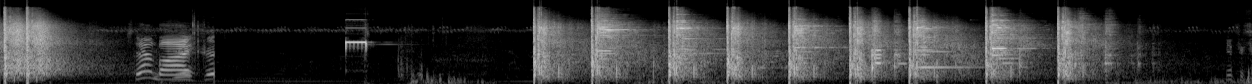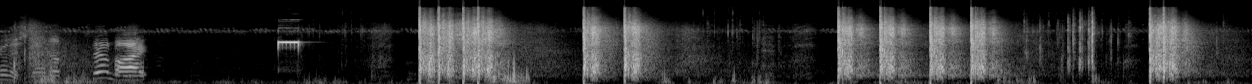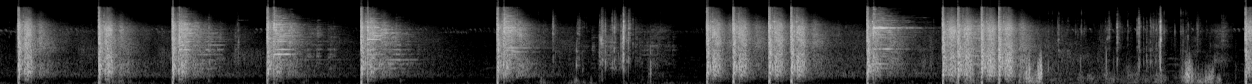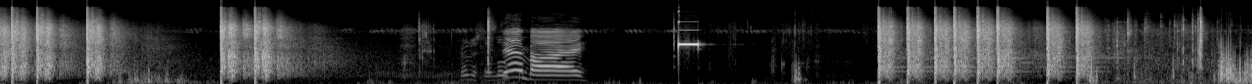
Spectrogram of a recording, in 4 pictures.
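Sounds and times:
rapid pistol fire: 0:00.0 - 0:00.8, 0:05.3 - 0:11.0, 0:16.7 - 0:17.8, 0:18.4 - 0:19.2, 0:20.9 - 0:22.7, 0:24.0 - 0:24.6, 0:25.2 - 0:27.1, 0:32.1 - 0:35.4, 0:37.5 - 0:38.9, 0:39.8 - 0:40.8, 0:46.3 - 0:48.6
bullets ringing off steel targets: 0:05.9 - 0:11.3, 0:33.7 - 0:34.4.

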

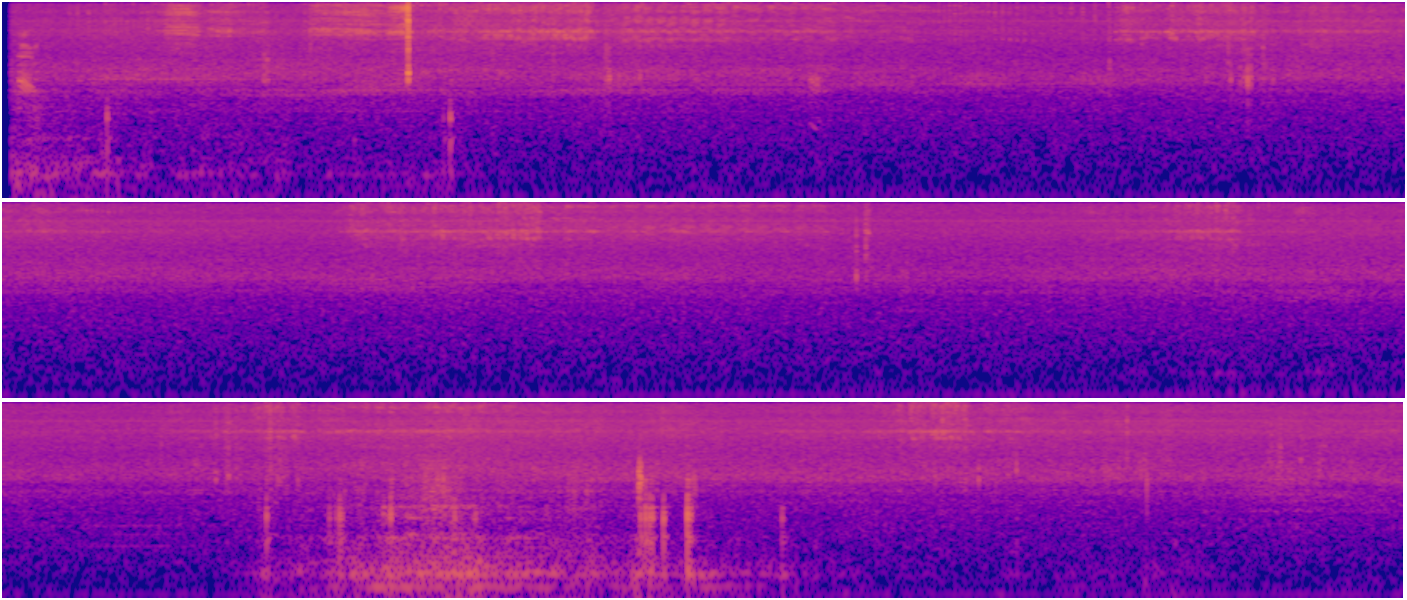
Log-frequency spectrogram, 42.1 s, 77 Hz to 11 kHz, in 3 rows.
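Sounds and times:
faint high insect chirring: 0:00.1 - 0:42.0
faint outdoor hiss: 0:00.1 - 0:42.0.

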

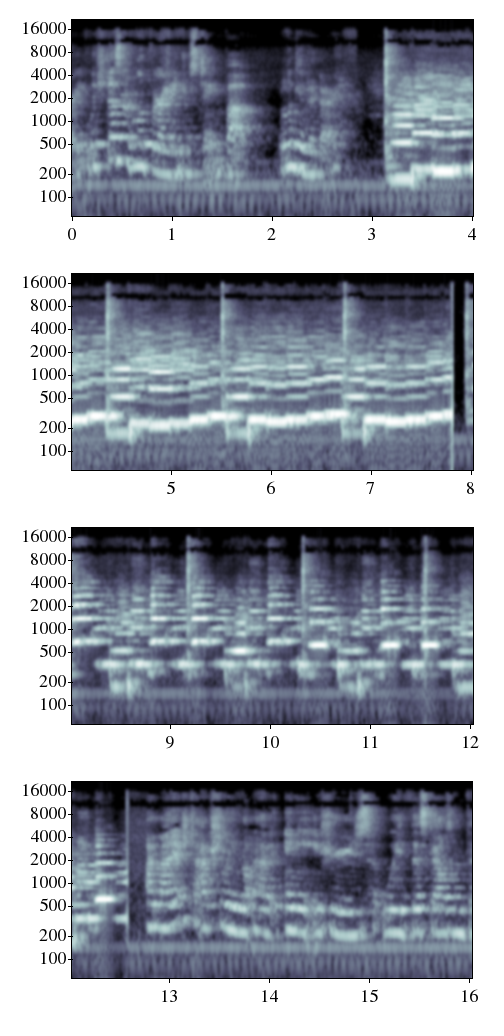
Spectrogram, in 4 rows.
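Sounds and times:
clarinet playing: 0:03.2 - 0:12.6
metronome ticking: 0:03.2 - 0:12.6.

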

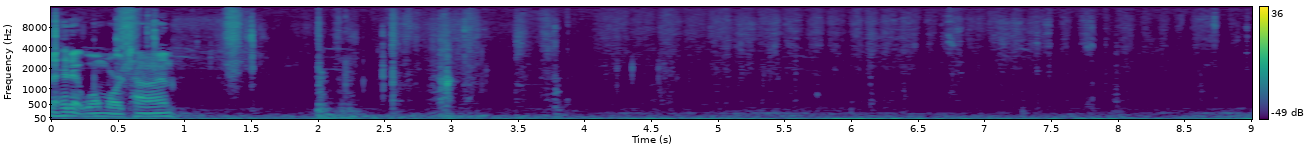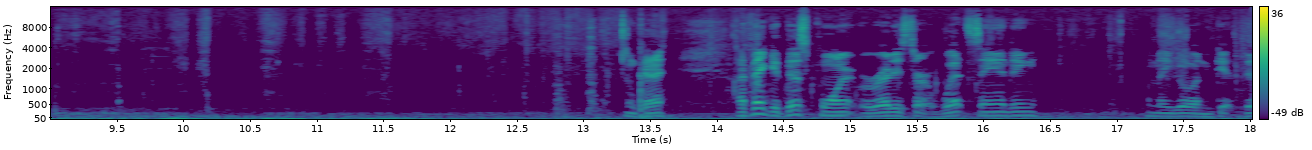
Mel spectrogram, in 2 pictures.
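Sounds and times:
cloth wiping plastic lens: 0:00.1 - 0:01.8, 0:02.6 - 0:13.3.

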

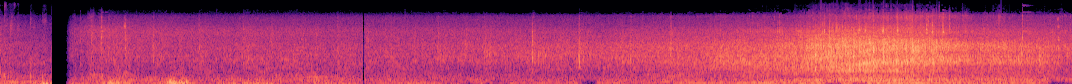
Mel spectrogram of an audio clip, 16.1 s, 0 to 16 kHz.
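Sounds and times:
vehicle passing by: 0:03.6 - 0:15.9.

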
